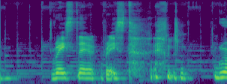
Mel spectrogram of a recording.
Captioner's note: laughs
